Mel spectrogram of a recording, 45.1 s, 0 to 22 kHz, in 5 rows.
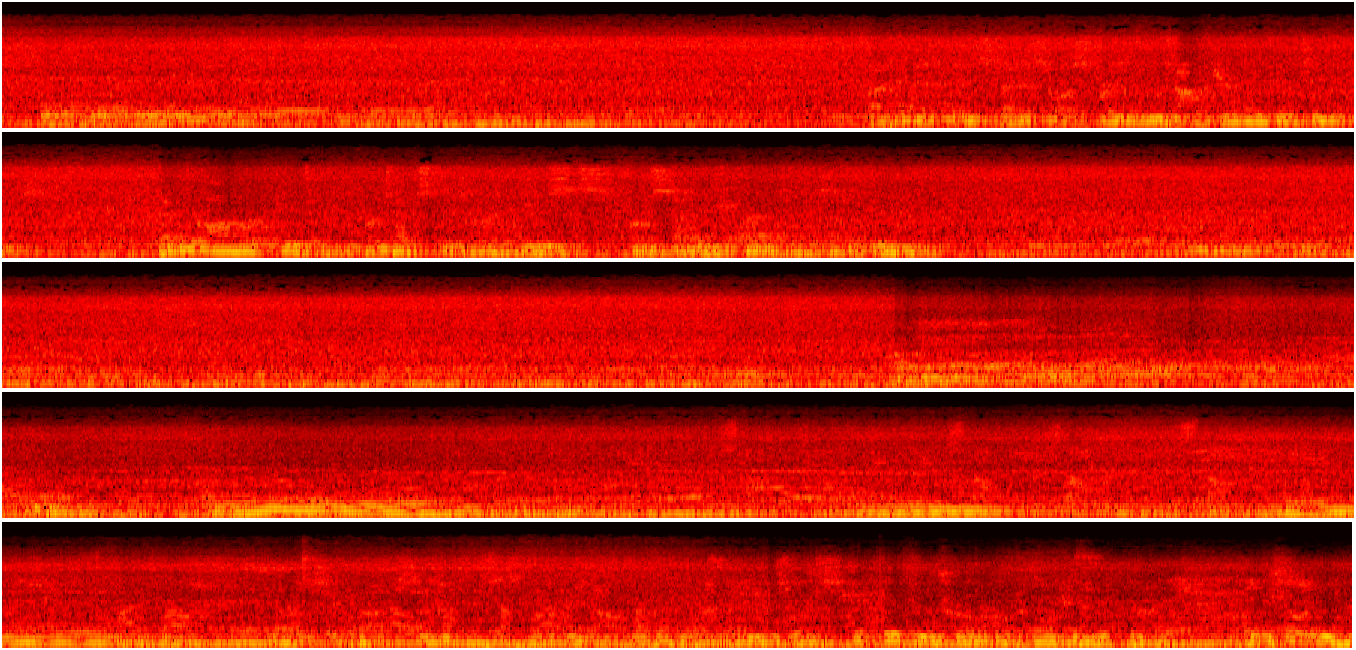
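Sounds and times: loud rushing noise: 0.0 - 45.0
soundtrack music with low notes: 0.0 - 45.0.

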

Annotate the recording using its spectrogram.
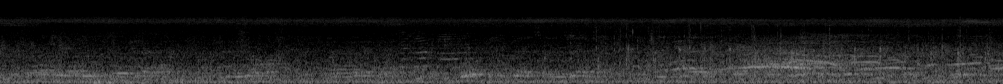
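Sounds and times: distant people talking: 0.0 - 10.0
outdoor background noise: 0.0 - 10.0.

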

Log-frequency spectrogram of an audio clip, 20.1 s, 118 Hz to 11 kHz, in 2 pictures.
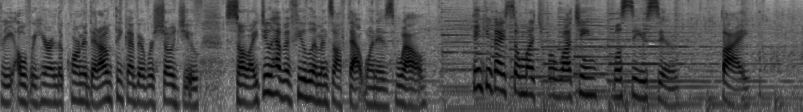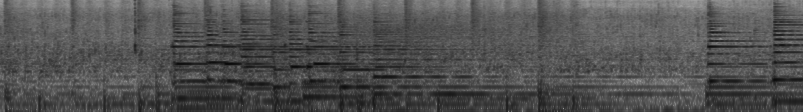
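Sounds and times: gentle plucked melody: 5.3 - 20.0.

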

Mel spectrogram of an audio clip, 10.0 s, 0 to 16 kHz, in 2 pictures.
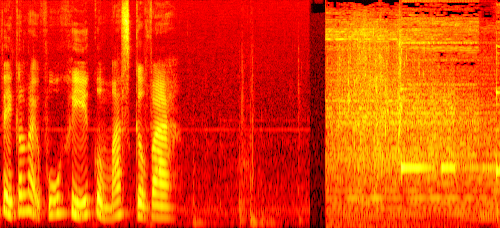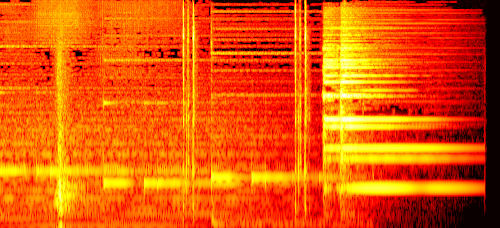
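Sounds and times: bell ding: 8.2 - 9.9.

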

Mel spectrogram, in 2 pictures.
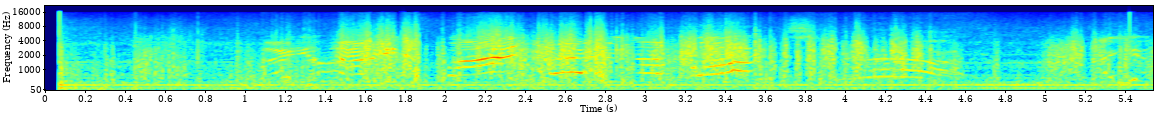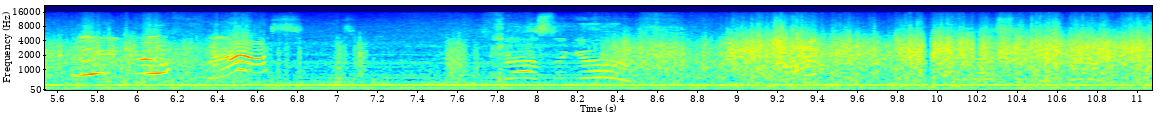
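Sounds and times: rushing water: 0.1 - 11.0
speedboat engine droning: 0.1 - 11.0
wind: 0.1 - 11.0.

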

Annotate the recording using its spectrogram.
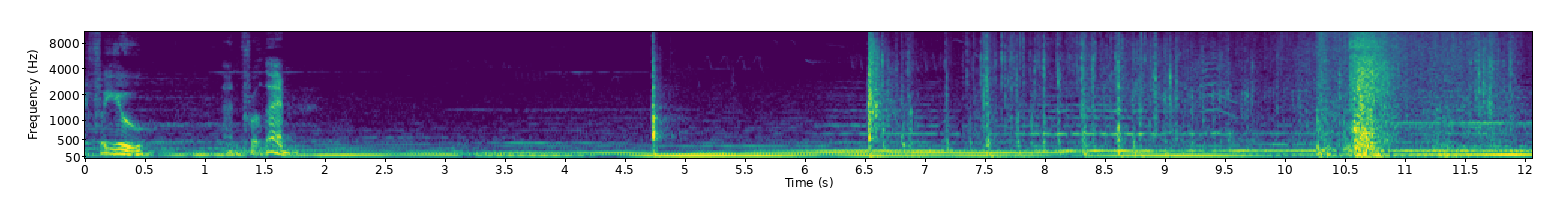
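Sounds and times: low music drone: 0.0 - 12.0
wooden knocking and creaking: 6.6 - 10.1.

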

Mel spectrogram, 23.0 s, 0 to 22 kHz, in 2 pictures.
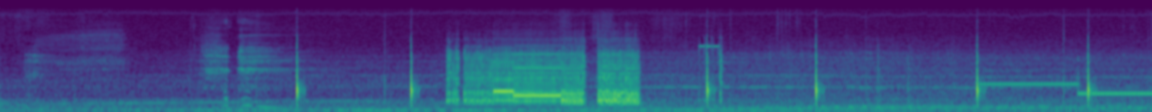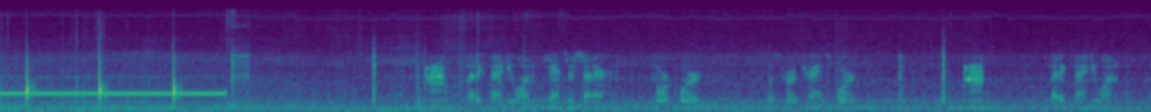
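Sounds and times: low steady rumble: 0.0 - 23.0
scanner radio two-tone page: 4.1 - 7.3, 9.8 - 13.8, 15.7 - 18.6, 20.9 - 21.4
dispatcher speaking on radio: 15.8 - 18.6, 19.2 - 20.2, 22.0 - 22.8.

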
